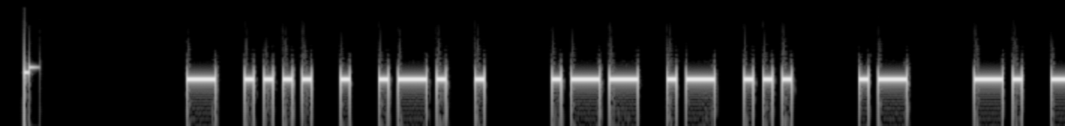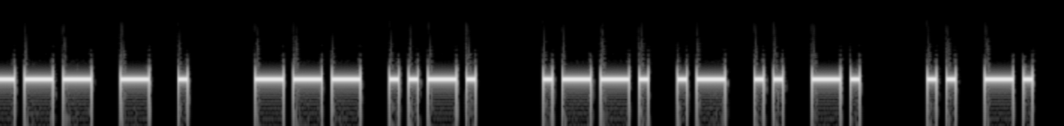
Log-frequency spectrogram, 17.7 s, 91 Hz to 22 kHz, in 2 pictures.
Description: Morse code, heard as a keyed tone, about 15 wpm, 700 Hz. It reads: THERE WAS A NOTE OF PAIN IN
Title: Sentences from Top 1600 Words 15wpm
